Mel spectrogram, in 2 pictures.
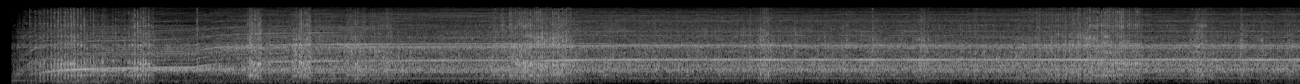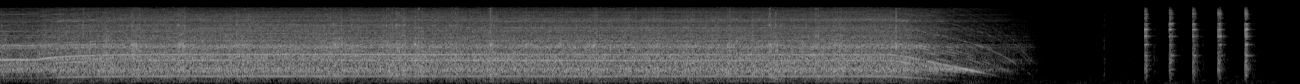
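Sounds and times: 
electric mixer whipping: 0.1s - 23.4s.

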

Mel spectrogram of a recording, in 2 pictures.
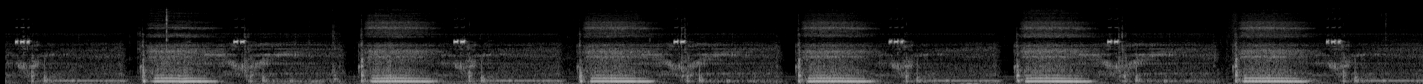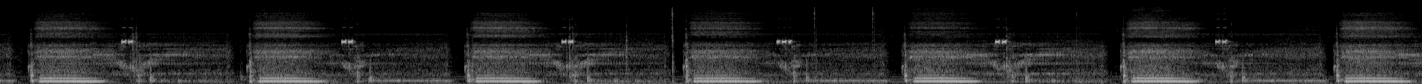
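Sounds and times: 
respirator ventilator hum: 0.1s - 28.4s.

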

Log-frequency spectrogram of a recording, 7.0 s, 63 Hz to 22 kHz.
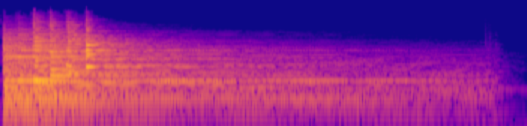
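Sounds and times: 
grand piano playing ascending chords: 0.0s - 6.8s.

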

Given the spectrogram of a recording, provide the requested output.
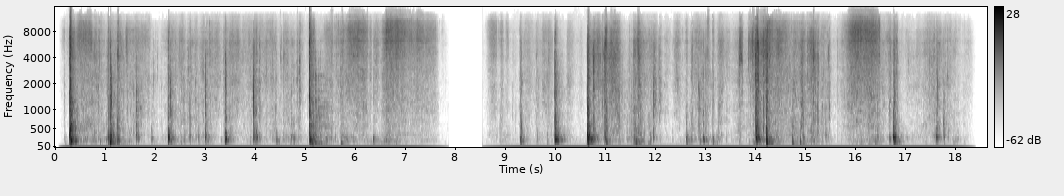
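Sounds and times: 
cardboard dragging: 0.3s - 7.8s, 10.8s - 18.0s.

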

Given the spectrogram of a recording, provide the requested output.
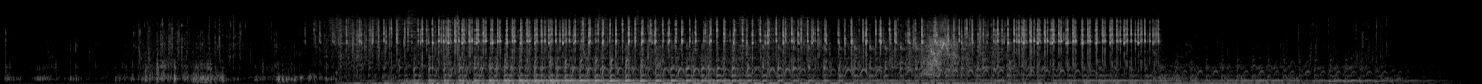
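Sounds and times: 
robot body movement cartoon gadget effect: 3.1s - 14.4s.

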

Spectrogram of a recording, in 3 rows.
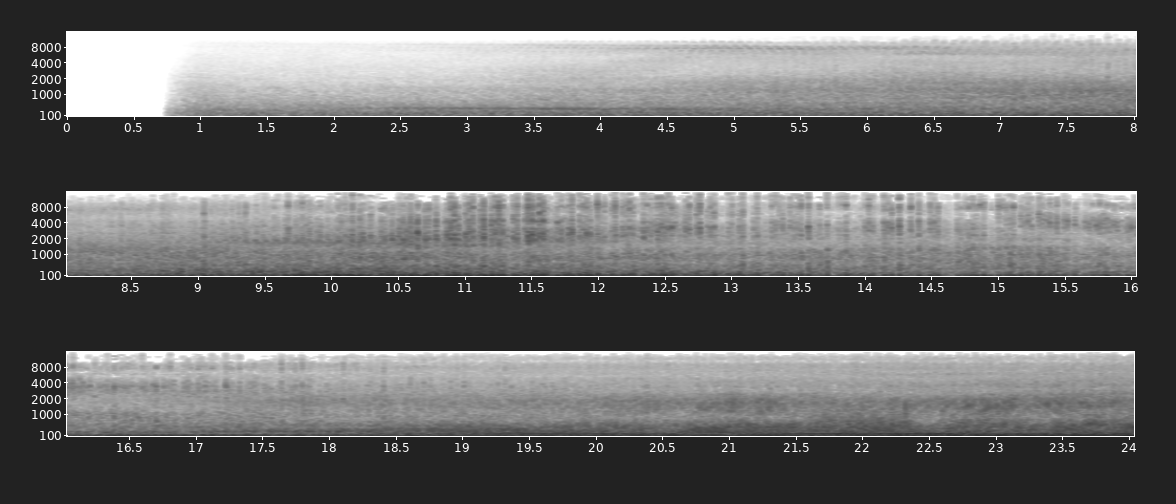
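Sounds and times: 
Beechcraft plane taxiing away: 1.1s - 24.0s.

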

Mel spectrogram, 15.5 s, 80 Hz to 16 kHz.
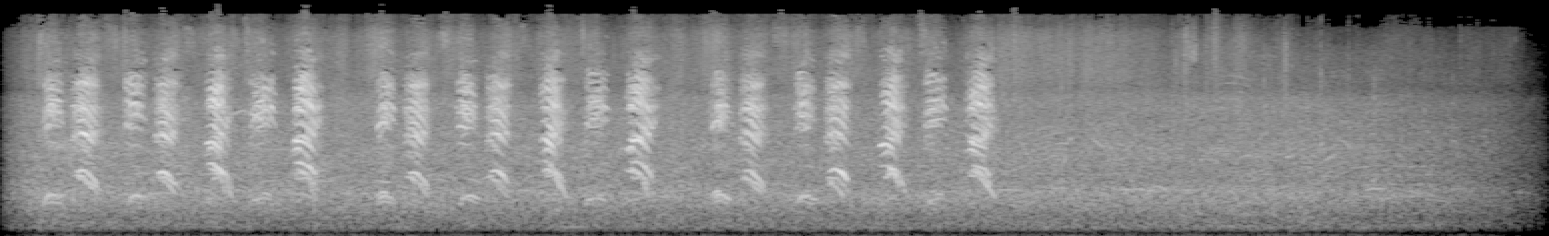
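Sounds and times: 
football cheerleaders chanting: 0.0s - 10.1s.

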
